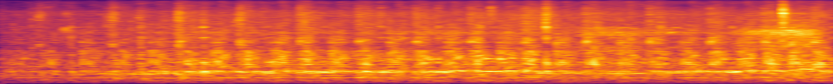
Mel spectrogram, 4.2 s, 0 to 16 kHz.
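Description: Sewing machine running steadily as it stitches and quilts the lining of a project bag at a 1-inch seam guide, a continuous close, even mechanical whir with rapid needle ticking throughout.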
